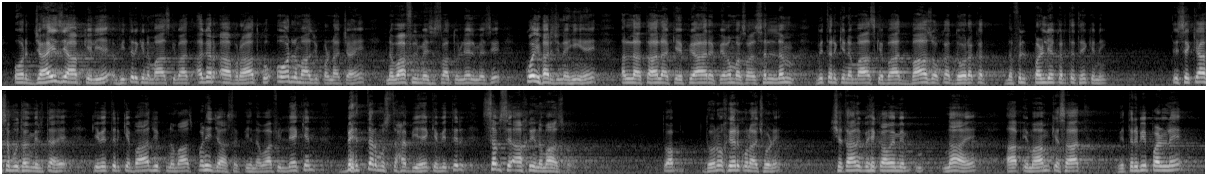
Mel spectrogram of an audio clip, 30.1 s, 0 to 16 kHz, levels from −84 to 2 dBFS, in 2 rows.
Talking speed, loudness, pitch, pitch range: 215 wpm, -28 LUFS, 165 Hz, 155-180 Hz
